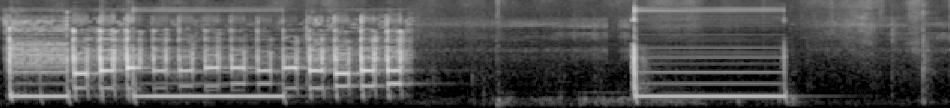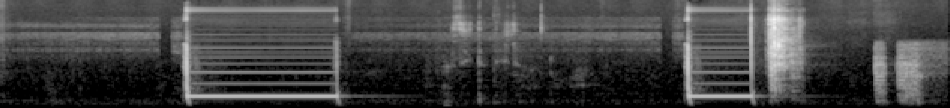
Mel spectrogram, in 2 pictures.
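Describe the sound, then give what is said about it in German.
A quick run of electronic telephone dialing tones, followed by three long, steady ringback tones separated by pauses, with faint clicks and handling noise between them and at the end. “An Anruf, Anruf starten.”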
